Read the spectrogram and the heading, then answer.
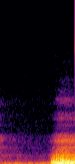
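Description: A single sharp, breathy gasp bursts in after a moment of near silence, loud and broad, like air being sucked in suddenly.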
